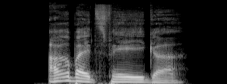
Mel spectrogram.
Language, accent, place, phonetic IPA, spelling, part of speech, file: German, Germany, Berlin, [ˈaʁbaɪ̯t͡sˌfɛːɪɡɐ], arbeitsfähiger, adjective, De-arbeitsfähiger.ogg
- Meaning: inflection of arbeitsfähig: 1. strong/mixed nominative masculine singular 2. strong genitive/dative feminine singular 3. strong genitive plural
